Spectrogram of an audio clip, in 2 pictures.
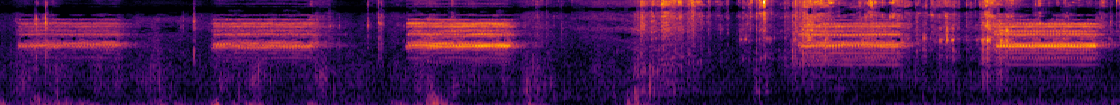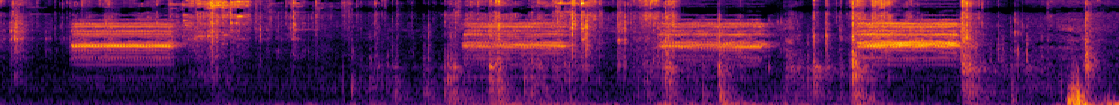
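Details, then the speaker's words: Monthly fire alarm test triggered by heat gun on heat detector: horn strobe gives loud high-pitched blasts about once a second with clean starts and stops; normal operation. "There she went. That strobe in here is good. That horn strobe is good. That strobe is good."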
